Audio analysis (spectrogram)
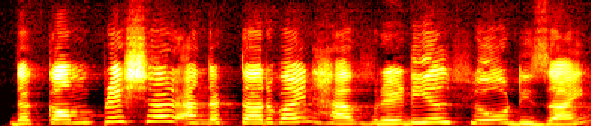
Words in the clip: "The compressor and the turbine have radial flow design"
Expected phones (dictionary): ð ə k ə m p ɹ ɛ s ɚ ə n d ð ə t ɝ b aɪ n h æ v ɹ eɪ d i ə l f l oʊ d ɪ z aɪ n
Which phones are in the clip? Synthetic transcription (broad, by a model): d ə k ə m p ɹ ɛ ʃ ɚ ə n d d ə t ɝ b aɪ n h æ v ɹ eɪ d i ə l f l oʊ d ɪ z aɪ n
